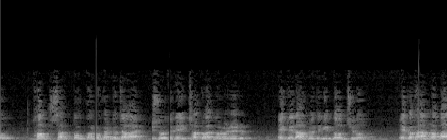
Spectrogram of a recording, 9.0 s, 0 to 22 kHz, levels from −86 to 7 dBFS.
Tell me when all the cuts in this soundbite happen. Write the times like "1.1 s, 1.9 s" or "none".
3.0 s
